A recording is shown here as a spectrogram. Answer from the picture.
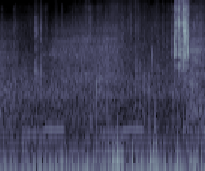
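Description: Movement and handling noise over a low rumble, then a short crinkle near the end as gloved hands get into a clear plastic bag of bolts.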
